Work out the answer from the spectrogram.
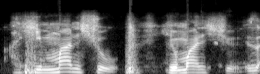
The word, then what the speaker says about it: Himanshu: So, Himanshu, am I pronouncing it right? He Himanshu, Himanshu.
